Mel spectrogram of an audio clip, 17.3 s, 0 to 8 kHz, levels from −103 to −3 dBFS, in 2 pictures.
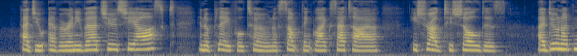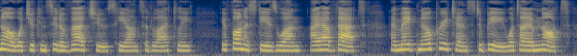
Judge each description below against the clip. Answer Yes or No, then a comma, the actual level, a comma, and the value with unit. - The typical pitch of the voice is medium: No, high, 215 Hz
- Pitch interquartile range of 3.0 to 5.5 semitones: No, narrow, 2.6 semitones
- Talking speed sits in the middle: Yes, average, 165 wpm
